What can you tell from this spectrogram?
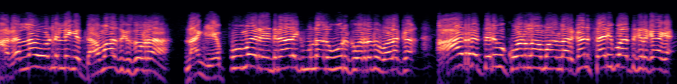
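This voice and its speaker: An actor playing a bossy, short-tempered middle-aged troupe leader in a 1980s film comedy, loud and sarcastic. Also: male voice, very high voice, fast, no room sound, highs cut off, heavily acted. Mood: boastful. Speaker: leader of a folk dance troupe.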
